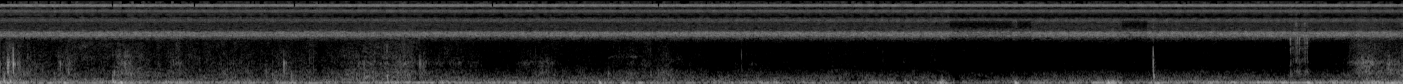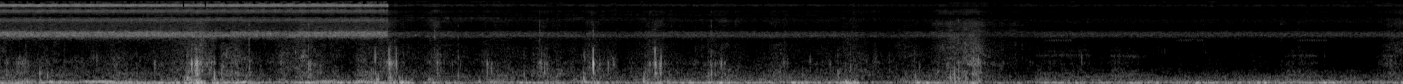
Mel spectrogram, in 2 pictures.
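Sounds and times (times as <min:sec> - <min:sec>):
insects droning: 0:00.0 - 0:28.0
low rumble: 0:12.5 - 0:18.4.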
